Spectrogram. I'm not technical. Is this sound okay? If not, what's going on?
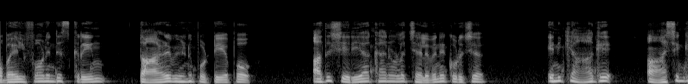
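Yes, this sound is okay, and nothing in it is going wrong.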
